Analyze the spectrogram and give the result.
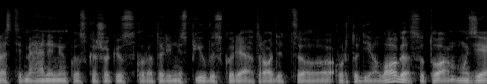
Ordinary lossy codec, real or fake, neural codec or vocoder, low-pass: AAC, 48 kbps; real; none; 14.4 kHz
